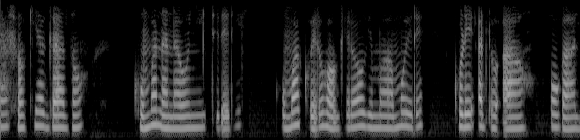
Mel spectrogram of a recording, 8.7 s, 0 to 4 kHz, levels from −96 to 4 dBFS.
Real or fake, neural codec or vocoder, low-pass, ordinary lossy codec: real; none; 3.6 kHz; none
